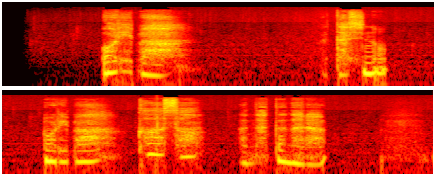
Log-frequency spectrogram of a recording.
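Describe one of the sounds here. A woman speaks softly and weakly, close by.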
